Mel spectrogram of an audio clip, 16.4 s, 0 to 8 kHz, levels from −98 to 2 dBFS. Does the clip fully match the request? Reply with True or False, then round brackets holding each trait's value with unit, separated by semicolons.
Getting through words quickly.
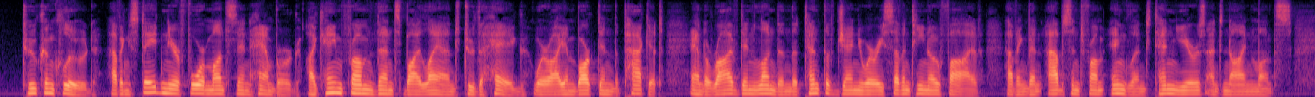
False (155 wpm)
